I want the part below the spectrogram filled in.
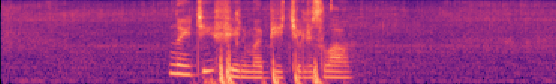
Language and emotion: Russian, sad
